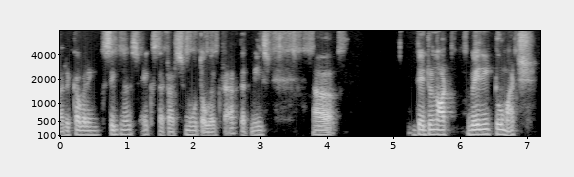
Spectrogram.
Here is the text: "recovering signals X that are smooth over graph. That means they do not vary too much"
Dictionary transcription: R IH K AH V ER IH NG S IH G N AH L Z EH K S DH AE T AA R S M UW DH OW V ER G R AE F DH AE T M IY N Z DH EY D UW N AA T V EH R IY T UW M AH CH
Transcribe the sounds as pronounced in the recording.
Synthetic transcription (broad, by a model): R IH K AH V ER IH NG S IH G N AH L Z EH K S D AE T AA R S M UW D OW V ER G R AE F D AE T M IY N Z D EY D UW N AA T V EH R IY T UW M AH CH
